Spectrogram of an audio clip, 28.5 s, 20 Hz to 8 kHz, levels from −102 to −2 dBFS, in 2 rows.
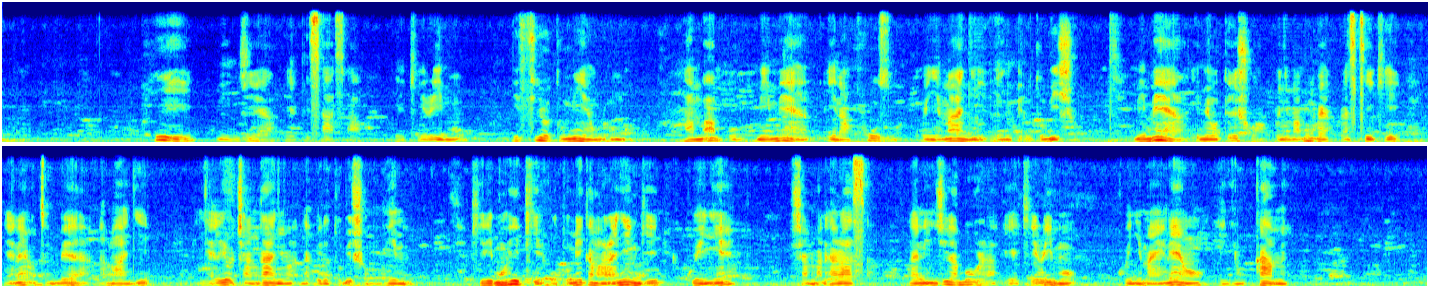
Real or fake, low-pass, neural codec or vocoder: fake; 7.2 kHz; vocoder, 22.05 kHz, 80 mel bands, Vocos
